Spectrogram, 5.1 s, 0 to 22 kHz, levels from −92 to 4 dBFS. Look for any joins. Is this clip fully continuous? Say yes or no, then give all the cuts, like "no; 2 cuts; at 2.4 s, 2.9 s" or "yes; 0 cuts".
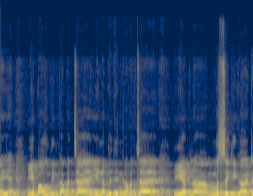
yes; 0 cuts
